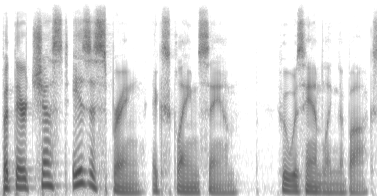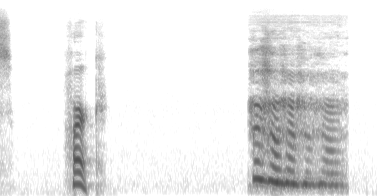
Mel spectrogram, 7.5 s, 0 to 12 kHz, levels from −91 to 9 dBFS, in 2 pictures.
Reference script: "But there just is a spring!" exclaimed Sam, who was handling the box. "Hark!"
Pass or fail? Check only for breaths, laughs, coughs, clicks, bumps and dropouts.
fail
